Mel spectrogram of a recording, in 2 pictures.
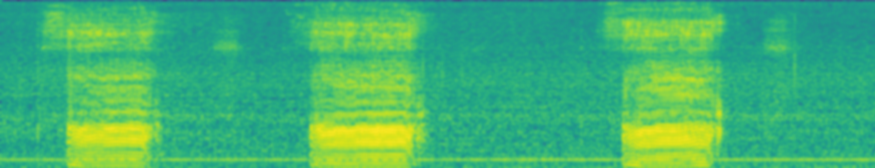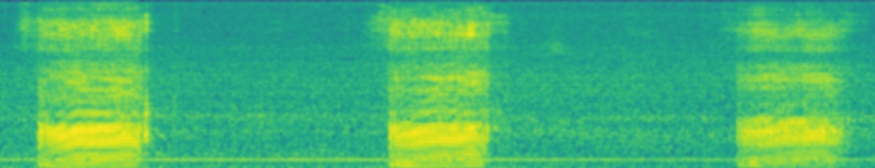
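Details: Four-year-old female pug asleep on a cushion, snoring: loud, regular rattling snores, six in about thirteen seconds, with a faint steady hum behind; snoring from a flat-faced dog.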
